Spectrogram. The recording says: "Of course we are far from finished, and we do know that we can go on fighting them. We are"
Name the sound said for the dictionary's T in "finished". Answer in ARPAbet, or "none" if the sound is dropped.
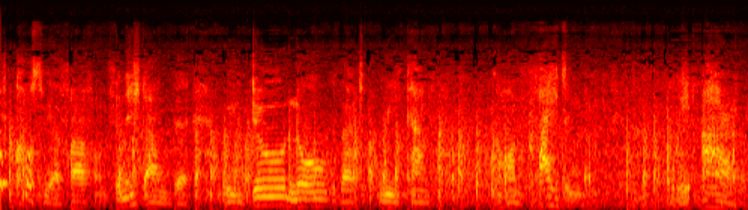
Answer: T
